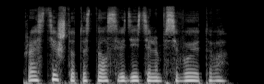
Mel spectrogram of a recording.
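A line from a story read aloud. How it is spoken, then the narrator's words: Breathless, composing herself. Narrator (Russian): выдохнула я, стараясь взять себя в руки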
